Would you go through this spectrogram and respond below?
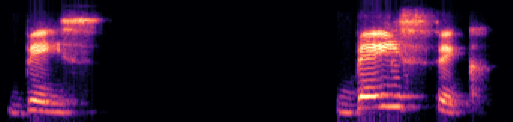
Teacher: the S there retains its sound it doesn't change to zed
